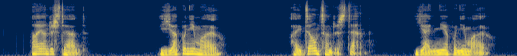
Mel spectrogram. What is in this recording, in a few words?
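I understand don't understand, Russian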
